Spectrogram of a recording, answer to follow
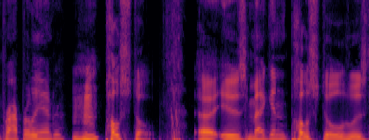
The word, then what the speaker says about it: Postol: Postol, is Megan Postol, who is the author of the Remsen and Steuben.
